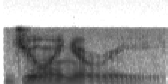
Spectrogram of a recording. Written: joinery

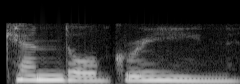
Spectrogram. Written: Kendal green

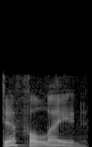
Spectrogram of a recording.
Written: defilade

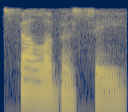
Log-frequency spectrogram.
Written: celibacy

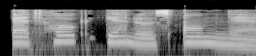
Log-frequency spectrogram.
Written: et hoc genus omne

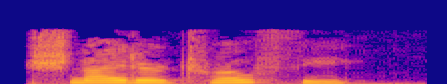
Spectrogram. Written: schneider trophy

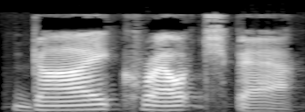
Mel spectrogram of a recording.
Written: guy crouchback

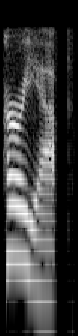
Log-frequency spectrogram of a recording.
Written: hurry-up

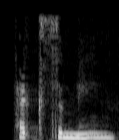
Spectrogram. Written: hexamine

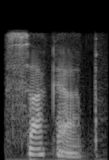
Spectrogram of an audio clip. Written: suck-up

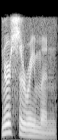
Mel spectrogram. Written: nurseryman

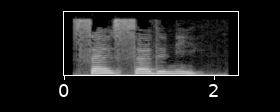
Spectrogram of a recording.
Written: seine saint denis

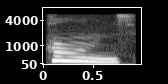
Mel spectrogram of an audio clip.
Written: Holmes

